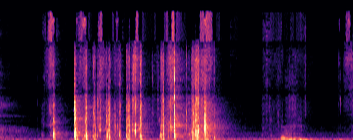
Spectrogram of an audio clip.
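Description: Oracle and tarot cards are drawn from a deck, giving a quick run of crisp, papery flicks and taps close by, then a short, soft slide as the cards settle.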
